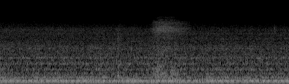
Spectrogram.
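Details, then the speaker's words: Patched Whirlpool dehumidifier built from two units, Embraco compressor, miked close: steady low hum of constant pitch with a brief soft hiss partway through, no knocking or rattling. Owner checked it and says it is not low on refrigerant; normal running. "not low in refrigerant because it doesn't make any hissing noises, and I checked it."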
